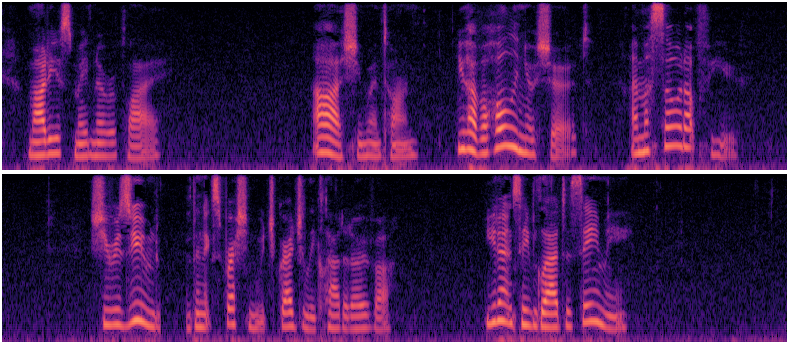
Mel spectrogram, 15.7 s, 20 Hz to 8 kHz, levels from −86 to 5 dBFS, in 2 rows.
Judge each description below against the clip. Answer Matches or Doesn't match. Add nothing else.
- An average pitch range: Matches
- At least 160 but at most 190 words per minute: Doesn't match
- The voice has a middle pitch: Doesn't match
